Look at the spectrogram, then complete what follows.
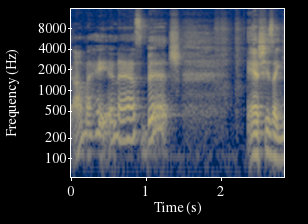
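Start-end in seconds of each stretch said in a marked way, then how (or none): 0.0-1.5 very high, rising disbelief; mock incredulous echo. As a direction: throw the insult back as a squeaky question. [name] echoes accusation in disbelief.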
